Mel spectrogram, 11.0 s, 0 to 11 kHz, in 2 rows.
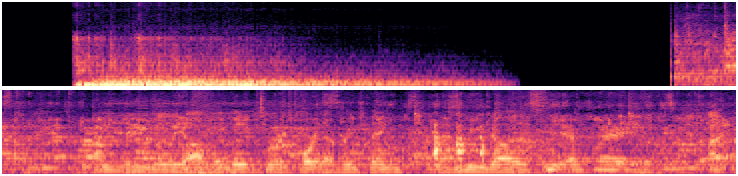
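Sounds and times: deep boom rumbling: 0:00.6 - 0:03.9.

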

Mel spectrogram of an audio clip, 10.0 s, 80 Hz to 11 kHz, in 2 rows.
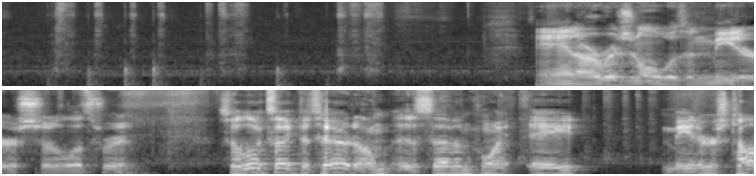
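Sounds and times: marker writing on paper: 0:00.3 - 0:02.6.

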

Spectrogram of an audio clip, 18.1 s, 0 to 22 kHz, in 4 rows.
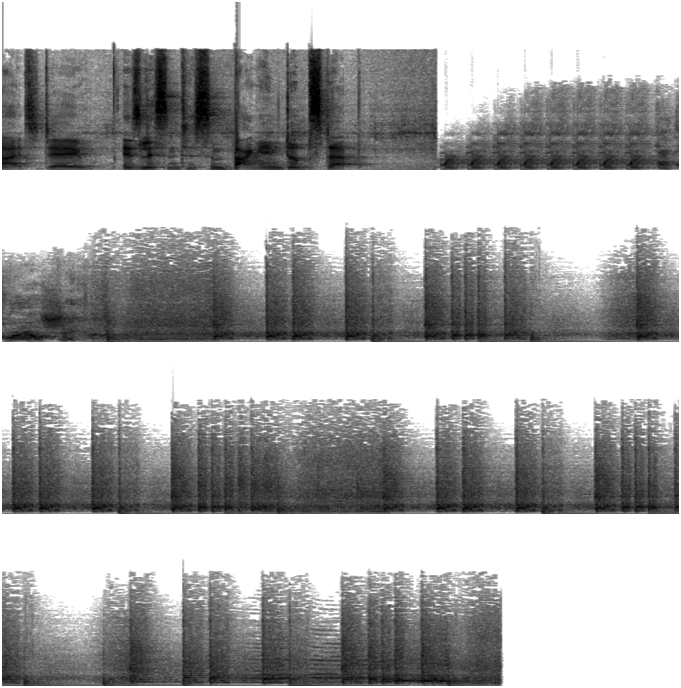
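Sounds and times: dubstep electronic music: 0:02.9 - 0:16.9.

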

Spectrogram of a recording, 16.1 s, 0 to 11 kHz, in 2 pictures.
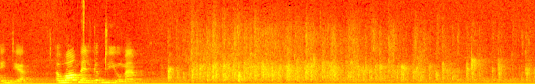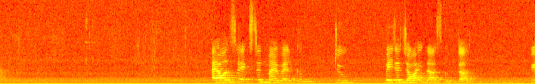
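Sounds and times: steady electrical hum: 0:00.0 - 0:16.0
audience applauding: 0:02.4 - 0:08.6.

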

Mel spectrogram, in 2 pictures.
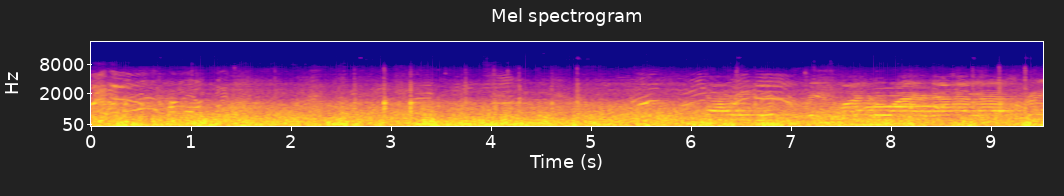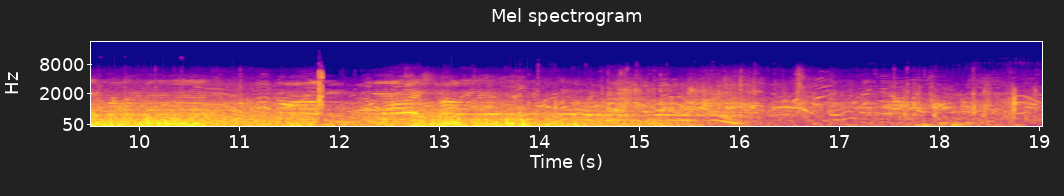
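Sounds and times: steady low rumble: 0:00.0 - 0:16.0
wind buffeting microphone: 0:00.0 - 0:19.0
faint voices calling out: 0:03.0 - 0:19.0.

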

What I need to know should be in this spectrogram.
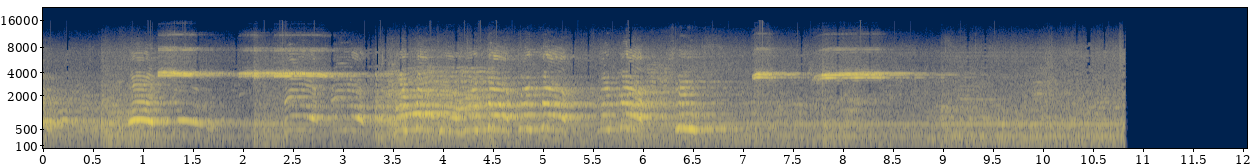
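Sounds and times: echoing pool hall noise: 0:00.0 - 0:10.8
referee's whistle blasts: 0:01.1 - 0:03.2, 0:07.1 - 0:09.0.

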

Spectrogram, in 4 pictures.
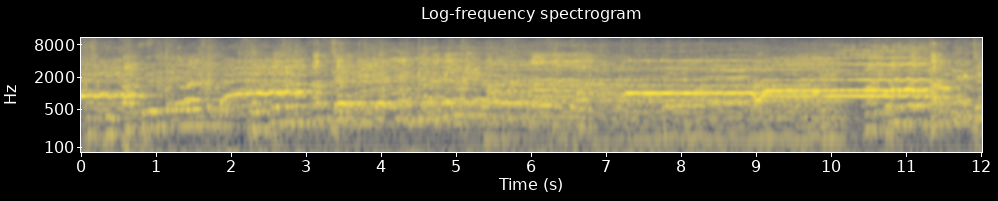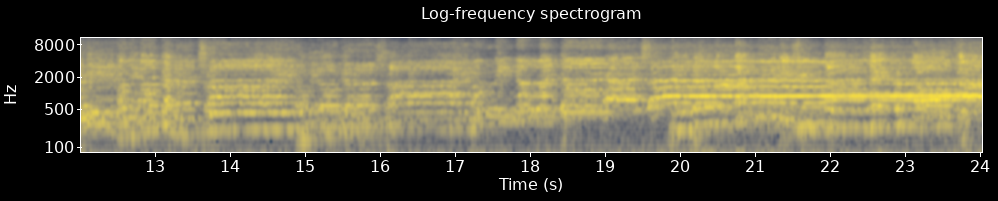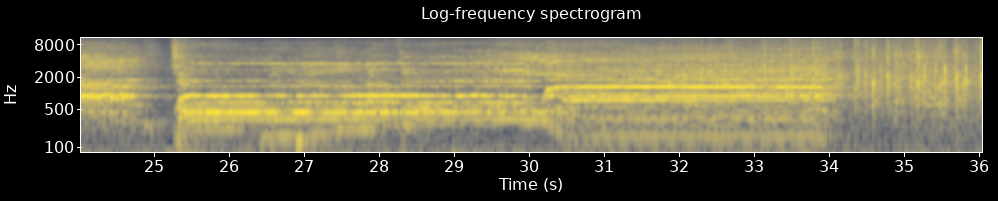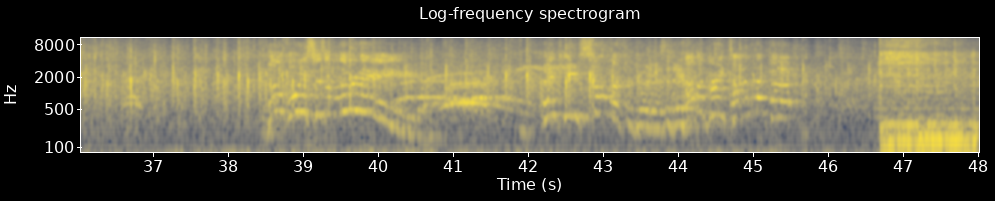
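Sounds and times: a cappella group singing in harmony: 0:00.0 - 0:34.3.

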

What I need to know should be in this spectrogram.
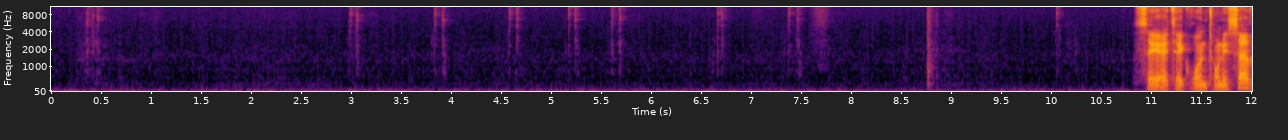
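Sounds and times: mouse and keyboard clicks: 0:00.3 - 0:00.6, 0:02.9 - 0:03.2, 0:03.8 - 0:05.8, 0:06.6 - 0:07.7
person speaking: 0:10.8 - 0:12.0.

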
